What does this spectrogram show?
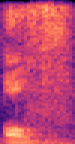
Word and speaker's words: of: what's the meaning of, ومش of, ها of, الاف هنا بتنطق v, of, what's the meaning of, ايه معنى كذا, بقى تحط الحاجة what's the meaning of كذا.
